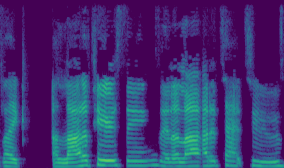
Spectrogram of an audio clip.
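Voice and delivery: ordinary talk

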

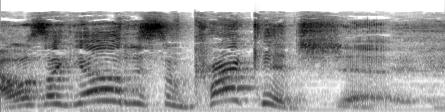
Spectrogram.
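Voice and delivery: high, loud laughing disbelief; incredulous outburst. Retold or imitated. Telling friend about the crack girl, shocked and laughing.

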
